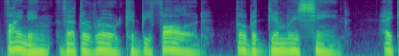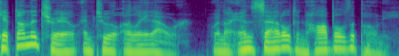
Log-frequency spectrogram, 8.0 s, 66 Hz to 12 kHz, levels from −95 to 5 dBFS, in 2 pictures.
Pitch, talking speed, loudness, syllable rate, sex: 110 Hz, 205 wpm, -19 LUFS, 5.2 syllables/s, male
